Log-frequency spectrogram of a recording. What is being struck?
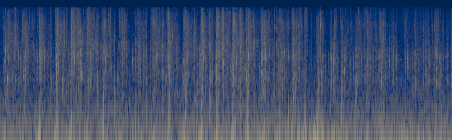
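Small plastic mouthwash bottle with liquid.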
